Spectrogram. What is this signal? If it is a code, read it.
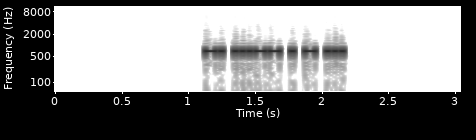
Morse code, heard as a keyed tone, about 46 wpm, 700 Hz. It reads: N3ETS
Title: USA Call Signs - 5 Characters - 3x Character Spacing - 45wpm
